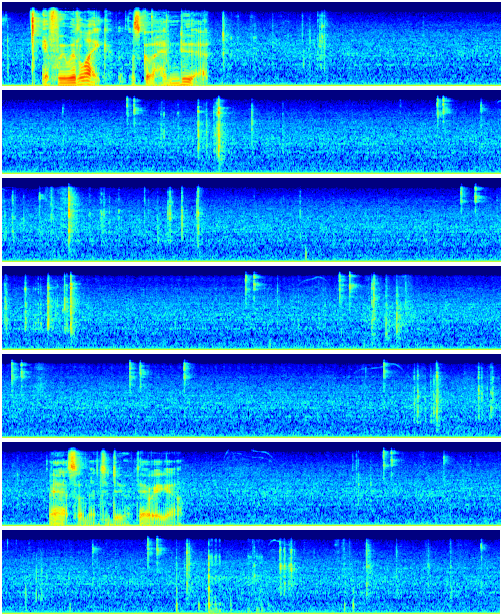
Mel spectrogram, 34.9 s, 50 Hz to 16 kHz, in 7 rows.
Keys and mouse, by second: 2.4 KP_3, 3.2 e, 6.3 click, 7.1 ctrl+a, 10.8 KP_3, 11.6 e, 15.6 ctrl+a, 17.5-23.8 drag, 23.8 middle click, 24.2 ctrl+z, 24.7 e, 31.4-32.8 drag, 32.8 f.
